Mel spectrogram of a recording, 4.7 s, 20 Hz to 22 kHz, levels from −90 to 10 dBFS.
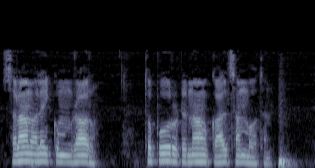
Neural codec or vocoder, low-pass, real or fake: none; 7.2 kHz; real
